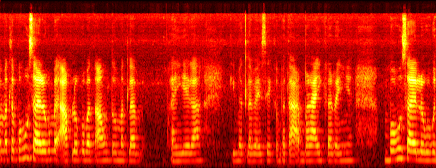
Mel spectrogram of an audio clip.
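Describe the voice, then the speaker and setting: A woman's voice: lowish voice, fairly bright tone. A middle-aged woman with a cold, chatting in her home kitchen and retelling a story in a casual home vlog. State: has a cold. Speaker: vlogger.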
